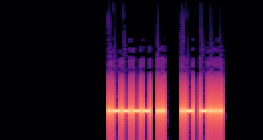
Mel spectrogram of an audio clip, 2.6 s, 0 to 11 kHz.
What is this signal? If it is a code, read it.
Morse code, heard as a keyed tone, about 50 wpm, 700 Hz. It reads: 1I AB
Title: Winter Field Day Exchanges Encore 50wpm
